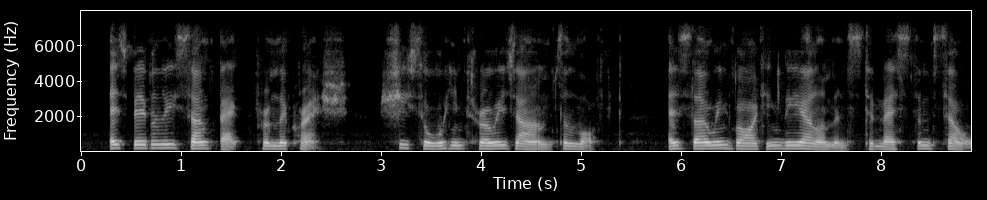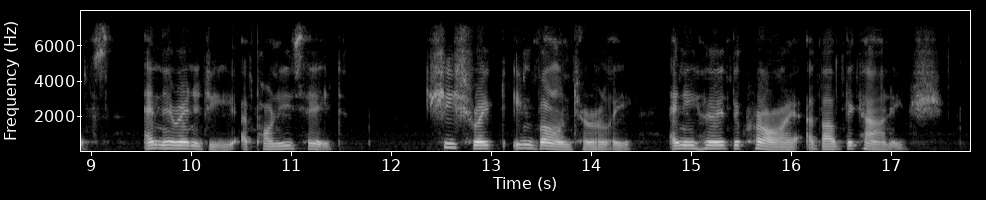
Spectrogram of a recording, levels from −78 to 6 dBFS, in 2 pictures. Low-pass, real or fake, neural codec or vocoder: 7.2 kHz; fake; vocoder, 22.05 kHz, 80 mel bands, HiFi-GAN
